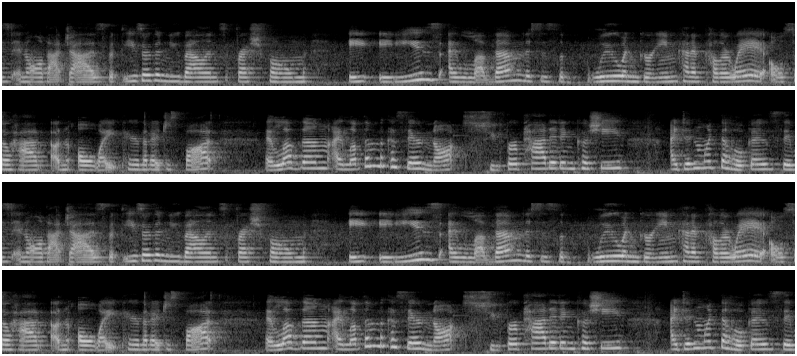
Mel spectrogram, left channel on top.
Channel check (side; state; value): both; normal; correlation 0.93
